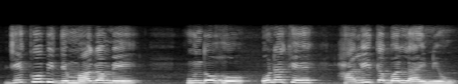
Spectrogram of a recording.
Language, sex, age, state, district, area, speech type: Sindhi, female, 60+, Delhi, South Delhi, urban, spontaneous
